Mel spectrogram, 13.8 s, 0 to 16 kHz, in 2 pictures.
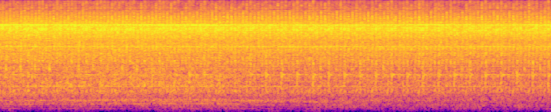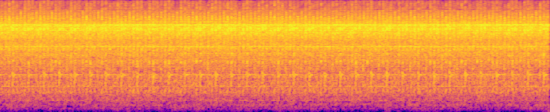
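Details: Kia with G4KD Theta II engine, at idle: sharp metallic tapping two to three times a second over a steady idle, described as piston knock with vibration at idle and knocking at 1500 rpm.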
